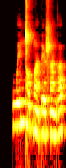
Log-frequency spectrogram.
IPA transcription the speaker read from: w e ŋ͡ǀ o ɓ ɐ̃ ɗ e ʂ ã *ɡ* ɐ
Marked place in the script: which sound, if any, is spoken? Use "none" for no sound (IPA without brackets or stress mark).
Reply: ɡ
